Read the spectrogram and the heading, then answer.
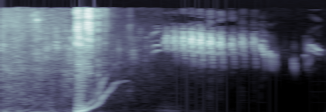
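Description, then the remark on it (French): A blackbird tugging at an earthworm gives a quick, clear run of about a dozen sharp chirps after a brief dull thump; a couple of fainter chirps trail off at the end. No one speaks. “Le lombric se débat comme un beau diable il se tortille sur tous ses anneaux, mais le merle ne veut pas lâcher.”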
